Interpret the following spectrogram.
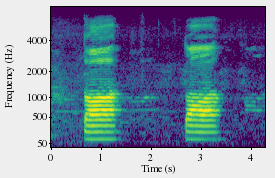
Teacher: আমাদের জিহ্বার আগা সামনের দুই দাঁতের গোড়ার সঙ্গে লাগবে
